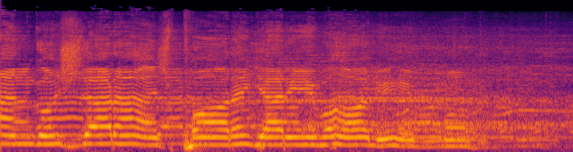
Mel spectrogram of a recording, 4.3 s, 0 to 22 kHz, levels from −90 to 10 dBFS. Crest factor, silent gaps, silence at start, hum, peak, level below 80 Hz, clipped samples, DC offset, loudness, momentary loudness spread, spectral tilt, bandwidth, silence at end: 10 dB; none; 0 s; none; 0 dBFS; -44 dBFS; under 0.1%; under 0.1%; -11 LUFS; 12 LU; -4.5 dB/octave; 16.5 kHz; 0 s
